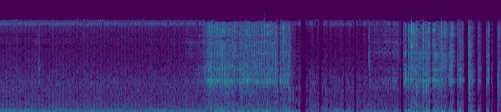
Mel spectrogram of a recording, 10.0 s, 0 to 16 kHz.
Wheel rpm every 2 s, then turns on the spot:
0, 0, 20, 0, 30.
4-6 8-10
